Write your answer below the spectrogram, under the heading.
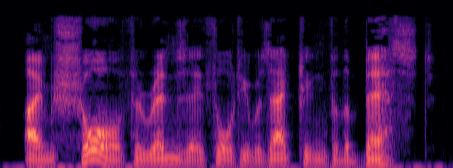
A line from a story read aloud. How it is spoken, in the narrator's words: he said in his gloomy voice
